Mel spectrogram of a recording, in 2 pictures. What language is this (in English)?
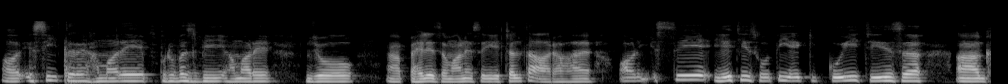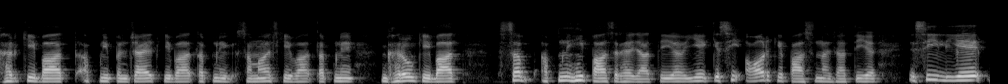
Urdu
